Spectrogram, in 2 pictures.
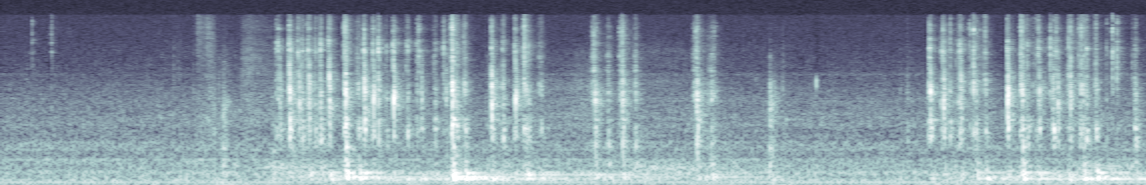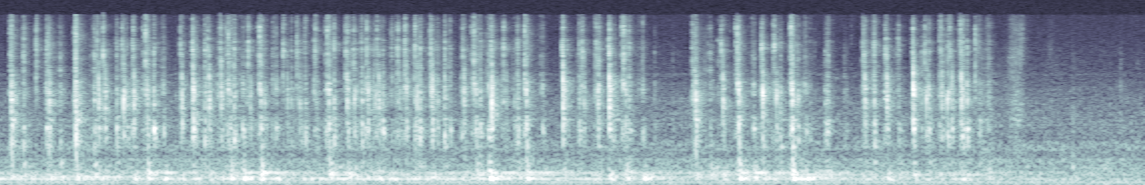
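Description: Faint typing on a computer keyboard: a short run of rapid keystrokes starting about two seconds in, a brief pause, then a longer run of fast typing from about six seconds until near the end.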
